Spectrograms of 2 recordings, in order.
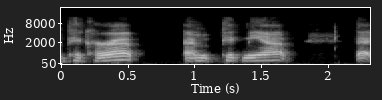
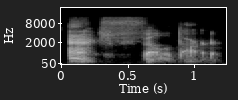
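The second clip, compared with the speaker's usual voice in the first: whispered, breaking off; hushed; 3 semitones lower, 5 dB quieter than usual. Real, not acted. Telling how she broke down, a soft whisper. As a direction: let the voice drop to a whisper.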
